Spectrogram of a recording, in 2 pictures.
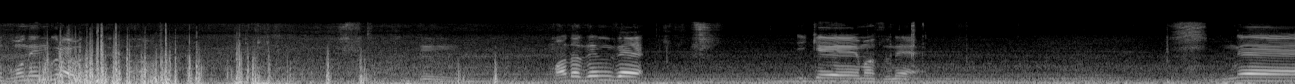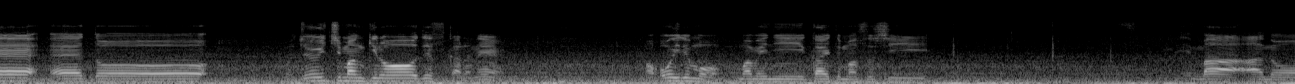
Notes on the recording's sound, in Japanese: サーフィンに向かう道中で収録しました。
